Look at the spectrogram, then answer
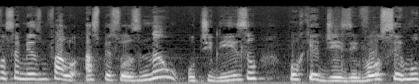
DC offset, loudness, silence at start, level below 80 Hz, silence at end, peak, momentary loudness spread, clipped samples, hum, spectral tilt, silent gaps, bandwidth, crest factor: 0.1%; -11 LUFS; 0 s; -32 dBFS; 0 s; 0 dBFS; 6 LU; under 0.1%; none; -4 dB/octave; none; 16.5 kHz; 10 dB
